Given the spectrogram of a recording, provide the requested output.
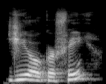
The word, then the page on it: geography: British English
